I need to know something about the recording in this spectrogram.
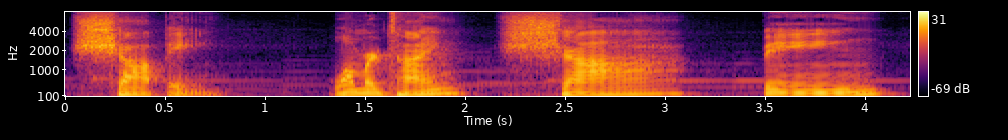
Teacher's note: shopping 的 P 要被浊化成 B 这个发音，在美式发音叫 shopping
